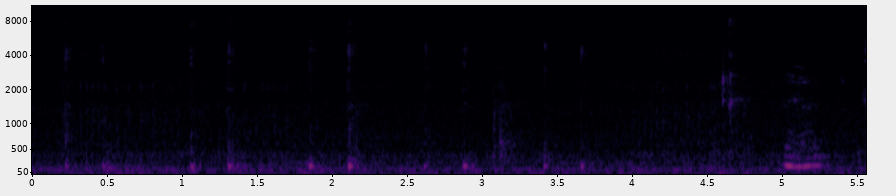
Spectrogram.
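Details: Student abdominal assessment on an adult woman: finger percussion across the right lower, right upper and left quadrants; soft, evenly spaced hollow taps, tympany throughout with no dullness, a normal finding.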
